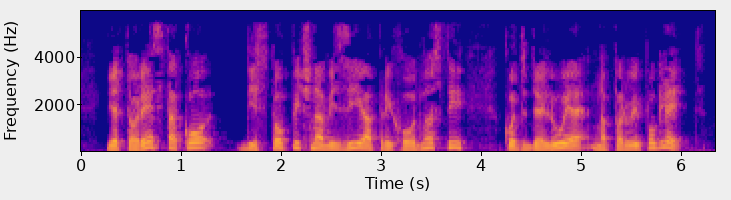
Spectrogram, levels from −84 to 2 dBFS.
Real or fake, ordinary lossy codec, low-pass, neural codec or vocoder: fake; MP3, 24 kbps; 5.4 kHz; codec, 16 kHz, 4 kbps, FreqCodec, larger model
